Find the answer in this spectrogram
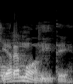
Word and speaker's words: Chiaramonti: Chiaramonti.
